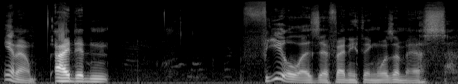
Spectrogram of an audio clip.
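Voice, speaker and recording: A man's voice: lowish voice, expressive, unhurried, a bit bright, no room sound. A man in his thirties telling a personal story casually, in a rambling, self-deprecating way with some mild swearing. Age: 30s. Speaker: online storyteller.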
